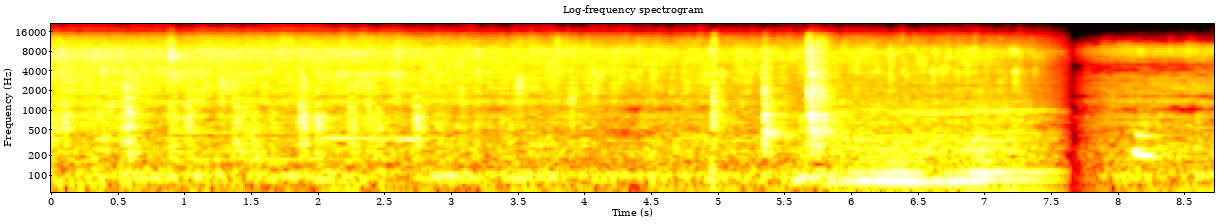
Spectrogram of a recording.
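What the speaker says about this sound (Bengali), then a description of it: "এবার আলুটাকে আমি লাল করে ভেজে নেব" Potatoes fry in hot oil with dried and green chillies, a steady close sizzle with stirring scrapes throughout, briefly cut off near the end.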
